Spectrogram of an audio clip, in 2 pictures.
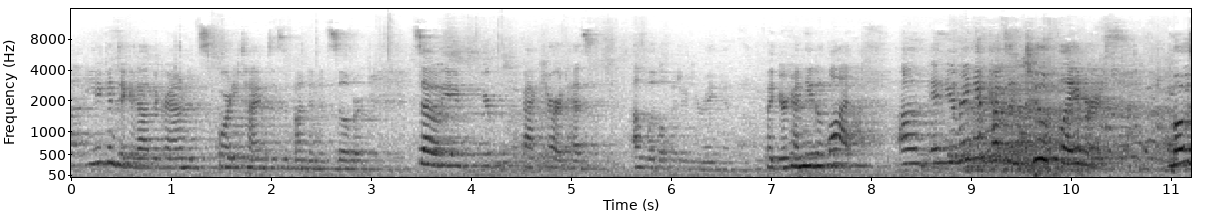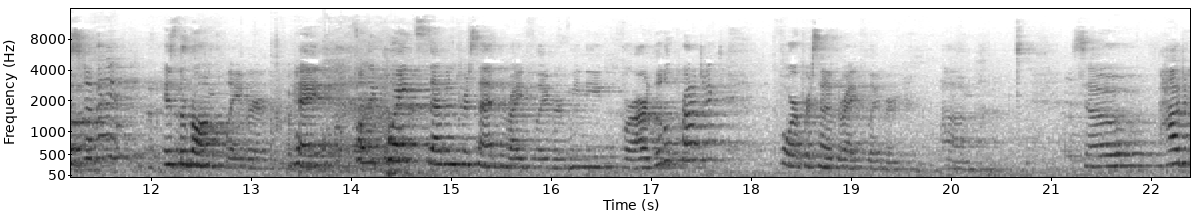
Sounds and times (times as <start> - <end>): Speech: 0.0 - 20.5.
